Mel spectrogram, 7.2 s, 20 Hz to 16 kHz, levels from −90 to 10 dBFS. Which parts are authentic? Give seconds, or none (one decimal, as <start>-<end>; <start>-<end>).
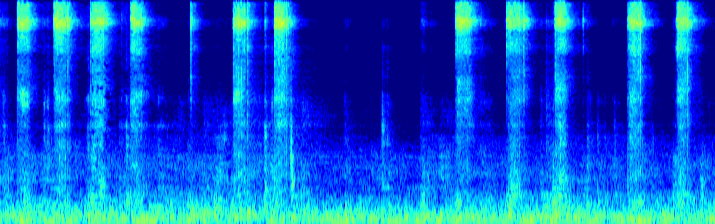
0.8-1.3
